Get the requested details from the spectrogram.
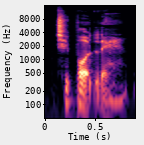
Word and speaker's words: Chipotle: Chipotle. Well, I could say it any different way. I could say no. – Chipotle or Chipotle.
